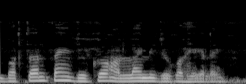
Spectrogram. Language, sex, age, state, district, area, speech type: Odia, male, 45-60, Odisha, Jagatsinghpur, urban, spontaneous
